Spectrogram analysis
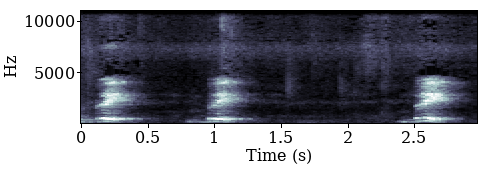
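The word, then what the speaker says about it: break: दुसऱ्याला आपल्याला झोपवायचा असतो म्हणजे बघा इथे इ ए जोडीमध्ये इ चा उच्चार करतो आपण ब्रेक ब्रेक ब्रेक पण ह्या ए चा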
